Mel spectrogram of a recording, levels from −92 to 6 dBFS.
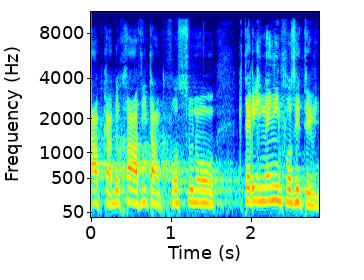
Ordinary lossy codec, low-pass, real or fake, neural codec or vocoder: MP3, 64 kbps; 9.9 kHz; real; none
